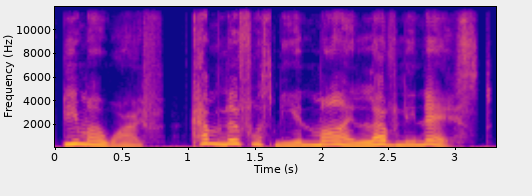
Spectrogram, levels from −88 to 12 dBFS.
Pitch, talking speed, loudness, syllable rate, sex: 275 Hz, 200 wpm, -14 LUFS, 4.4 syllables/s, female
